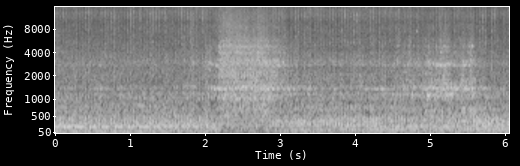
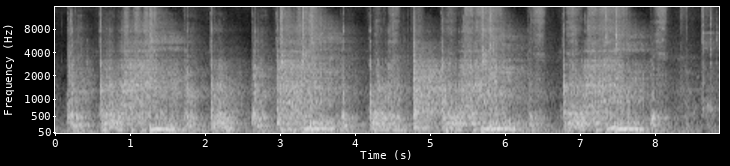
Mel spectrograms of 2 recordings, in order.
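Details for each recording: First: Abandoned 1960 Nash Metropolitan restarted after revival: quick even firing under loud fan roar, two short throttle blips pick up cleanly; running well, normal running. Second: Abandoned 1960 Nash Metropolitan on its first run, ignition timing not yet set, fires in short bursts of loud, raw, blatting exhaust every couple of seconds. The exhaust system was torn off while unloading from the trailer.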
